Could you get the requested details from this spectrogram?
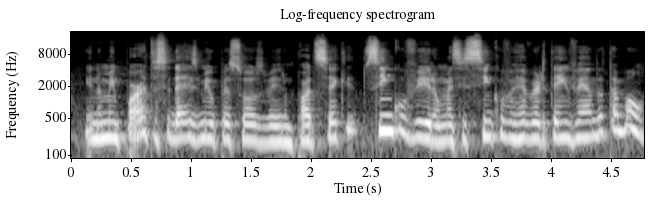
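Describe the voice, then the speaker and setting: A woman's dark, mellow voice at medium pitch, fairly quick in pace, with ordinary pitch variation. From Mato Grosso do Sul, Brazil. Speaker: podcast host. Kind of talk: podcast interview.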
